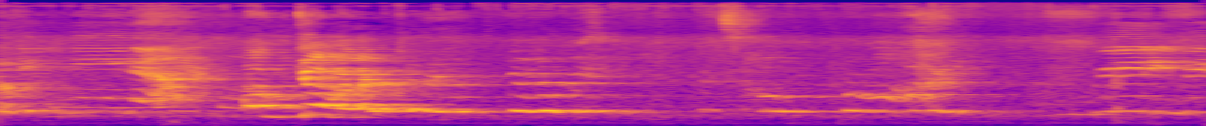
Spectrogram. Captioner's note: sobbing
